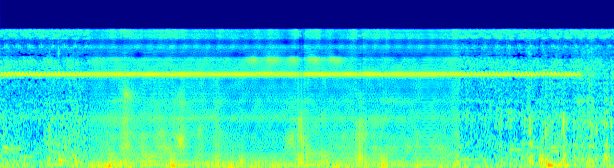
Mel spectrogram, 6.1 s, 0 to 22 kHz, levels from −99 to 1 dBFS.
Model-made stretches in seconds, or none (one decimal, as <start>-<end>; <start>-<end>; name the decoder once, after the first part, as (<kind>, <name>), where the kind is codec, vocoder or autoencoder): 0.9-4.6 (vocoder, Vocos)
